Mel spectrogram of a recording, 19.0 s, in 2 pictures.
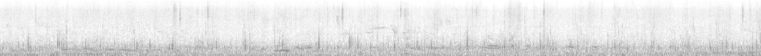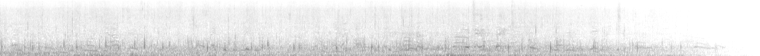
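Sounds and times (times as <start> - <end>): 
people talking in a city park: 0.0 - 7.8, 9.0 - 18.4
footsteps of people in a city park: 0.0 - 17.7
birds in a city park: 4.3 - 5.7.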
